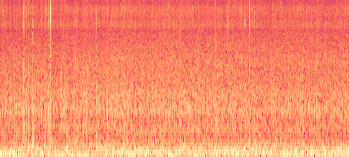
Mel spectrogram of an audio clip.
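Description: Heavy rain pouring steadily on wet ground and plants, with no wind, as an even hiss.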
